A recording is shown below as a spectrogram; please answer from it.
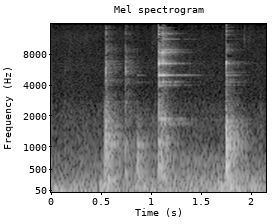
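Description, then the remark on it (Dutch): Dishes clink and clatter as they are washed in a kitchen of a house in Oosterhout during a thunderstorm, four sharp ringing knocks of crockery or glass spaced irregularly over a quiet, low background, moderately loud. “In de keuken doe ik alleen de afwas.”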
